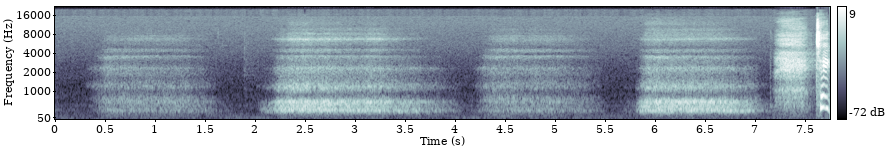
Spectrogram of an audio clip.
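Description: Deep, audible breaths during a yoga flow, four long airy breaths close to the microphone, alternating softer and stronger, each followed by a short pause, with no talking.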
